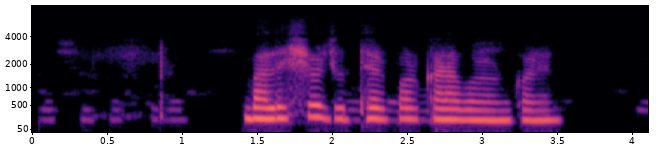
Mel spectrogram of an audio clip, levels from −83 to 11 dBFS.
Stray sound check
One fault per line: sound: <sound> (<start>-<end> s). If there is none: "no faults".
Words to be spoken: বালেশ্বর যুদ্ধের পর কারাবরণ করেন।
no faults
